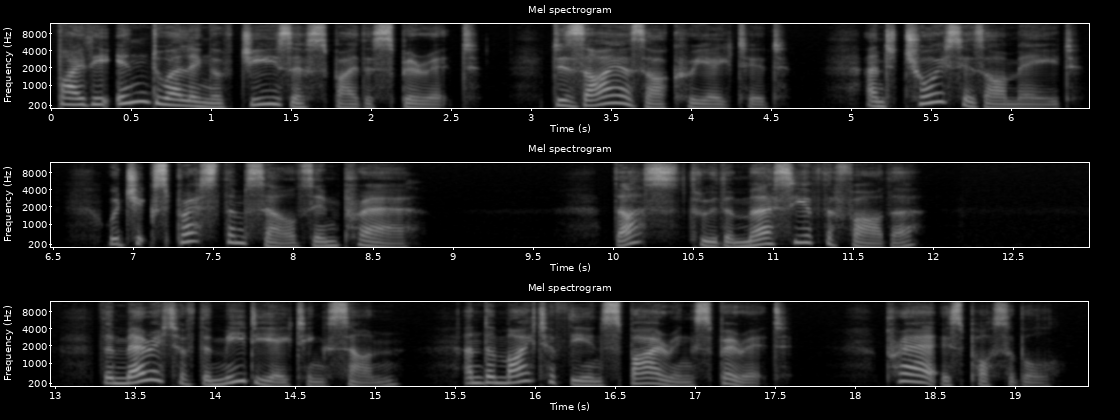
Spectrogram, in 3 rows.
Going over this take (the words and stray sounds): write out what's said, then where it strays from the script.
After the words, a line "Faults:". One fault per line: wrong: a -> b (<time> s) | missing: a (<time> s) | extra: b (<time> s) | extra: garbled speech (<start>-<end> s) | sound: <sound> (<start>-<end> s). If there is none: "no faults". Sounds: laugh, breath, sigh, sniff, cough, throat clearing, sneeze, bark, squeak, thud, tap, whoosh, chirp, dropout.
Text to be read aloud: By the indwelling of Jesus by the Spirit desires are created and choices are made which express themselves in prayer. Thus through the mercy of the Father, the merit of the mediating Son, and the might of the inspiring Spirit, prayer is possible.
By the indwelling of Jesus by the Spirit desires are created and choices are made which express themselves in prayer. Thus through the mercy of the Father, the merit of the mediating Son, and the might of the inspiring Spirit, prayer is possible.
Faults:
no faults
